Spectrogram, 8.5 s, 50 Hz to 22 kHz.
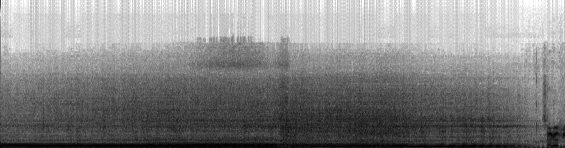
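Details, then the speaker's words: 2006 Honda CRF50 mini bike with an eBay nitrous kit, run through second gear: revving hard, then around four seconds pitch sags and flattens briefly as the motor bogs when the nitrous is sprayed. "When I did actually grab the nitrous, it definitely affected the motor. It bogged for a second there."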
